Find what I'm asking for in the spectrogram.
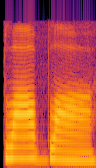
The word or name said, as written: blah-blah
